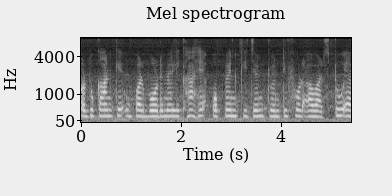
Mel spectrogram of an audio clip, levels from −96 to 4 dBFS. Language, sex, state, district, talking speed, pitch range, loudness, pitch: Hindi, female, Odisha, Malkangiri, 175 wpm, 210-220 Hz, -17 LUFS, 215 Hz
